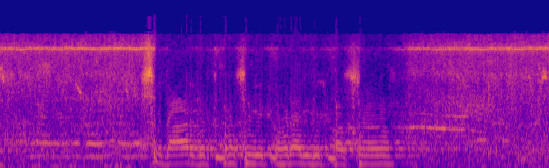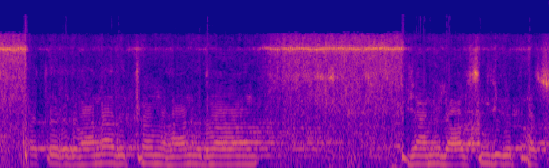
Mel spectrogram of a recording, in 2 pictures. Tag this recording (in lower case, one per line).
man speaking
speech
narration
